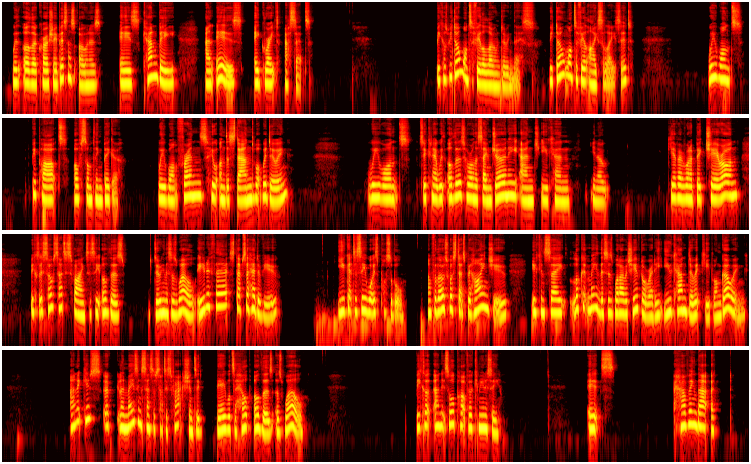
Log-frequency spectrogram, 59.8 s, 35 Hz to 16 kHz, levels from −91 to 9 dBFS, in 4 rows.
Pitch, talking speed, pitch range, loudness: 210 Hz, 150 wpm, 185-235 Hz, -19 LUFS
